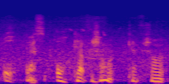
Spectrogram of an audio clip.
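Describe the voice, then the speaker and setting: A young man talks in a slightly higher register, exclaiming and repeating his words as he fishes. He is heard outdoors on a creek bank. The action-camera audio has clear background noise. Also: quick pace. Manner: excitable, repeats himself, exclaims loudly. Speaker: fishing companion. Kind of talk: excited casual chat.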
